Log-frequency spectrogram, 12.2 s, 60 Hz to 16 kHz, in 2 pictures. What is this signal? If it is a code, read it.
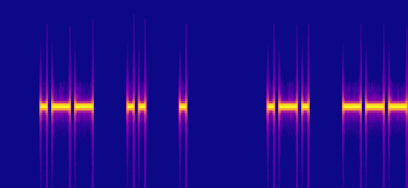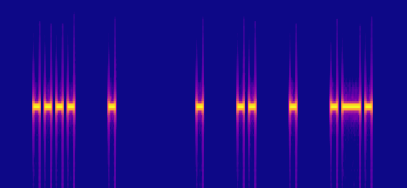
Morse code, heard as a keyed tone, about 14 wpm, spaced as for 10 wpm, 680 Hz. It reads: WIE ROHE EIER
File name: Witz-15-Juli-2025-50-F70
